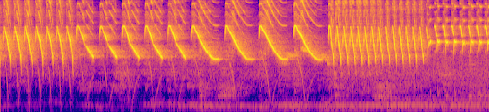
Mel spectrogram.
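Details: Canary song meant as training material for future champion birds: a quick trill, then a series of loud downward-swooping whistles about three per second, ending in dense rolling trills.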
